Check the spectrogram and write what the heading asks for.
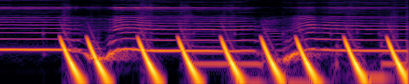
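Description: Synthesized cartoon sound effect: a held electronic tone with a rapid run of steeply falling zaps, about five a second.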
